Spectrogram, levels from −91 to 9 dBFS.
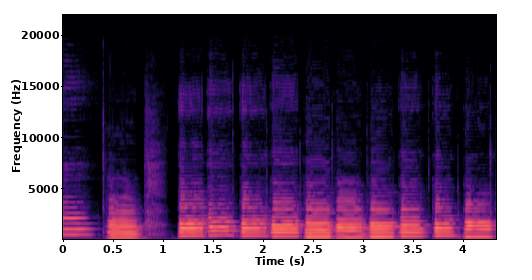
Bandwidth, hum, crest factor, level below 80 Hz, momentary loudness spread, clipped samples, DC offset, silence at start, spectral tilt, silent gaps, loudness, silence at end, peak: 16.5 kHz; none; 14 dB; -64 dBFS; 6 LU; under 0.1%; under 0.1%; 0 s; -3 dB/octave; none; -22 LUFS; 0 s; -10 dBFS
